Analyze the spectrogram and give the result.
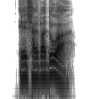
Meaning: El Salvador (a country in Central America)
- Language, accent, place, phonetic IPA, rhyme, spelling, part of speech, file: German, Germany, Berlin, [ɛl zalvaˈdoːɐ̯], -oːɐ̯, El Salvador, proper noun, De-El Salvador.ogg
